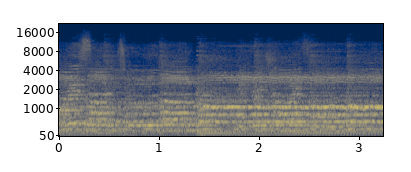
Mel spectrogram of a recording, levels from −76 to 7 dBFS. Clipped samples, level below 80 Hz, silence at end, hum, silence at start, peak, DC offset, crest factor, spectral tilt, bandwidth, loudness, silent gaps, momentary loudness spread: under 0.1%; -42 dBFS; 0 s; none; 0 s; -4 dBFS; under 0.1%; 14 dB; -4.5 dB/octave; 16 kHz; -17 LUFS; none; 5 LU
